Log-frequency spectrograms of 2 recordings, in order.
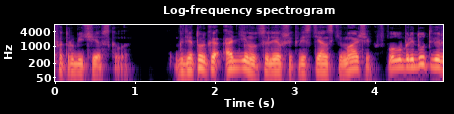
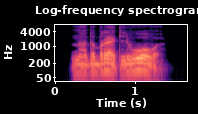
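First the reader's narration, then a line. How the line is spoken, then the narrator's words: Hoarse. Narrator (Russian): хрипло сказал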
